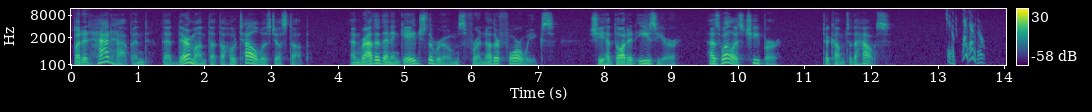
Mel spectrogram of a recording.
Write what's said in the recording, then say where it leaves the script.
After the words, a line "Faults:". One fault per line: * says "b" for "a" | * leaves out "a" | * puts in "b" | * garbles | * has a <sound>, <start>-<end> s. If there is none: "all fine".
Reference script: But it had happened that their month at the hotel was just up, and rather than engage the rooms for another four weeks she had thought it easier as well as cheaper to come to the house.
But it had happened that their month at the hotel was just up, and rather than engage the rooms for another four weeks she had thought it easier as well as cheaper to come to the house.
Faults:
* has a chirp, 13.1-13.7 s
